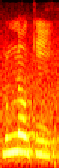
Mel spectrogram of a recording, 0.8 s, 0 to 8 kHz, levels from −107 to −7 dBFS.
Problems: none marked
